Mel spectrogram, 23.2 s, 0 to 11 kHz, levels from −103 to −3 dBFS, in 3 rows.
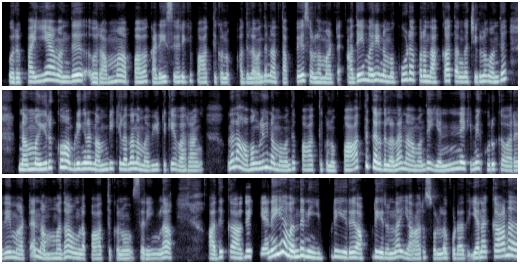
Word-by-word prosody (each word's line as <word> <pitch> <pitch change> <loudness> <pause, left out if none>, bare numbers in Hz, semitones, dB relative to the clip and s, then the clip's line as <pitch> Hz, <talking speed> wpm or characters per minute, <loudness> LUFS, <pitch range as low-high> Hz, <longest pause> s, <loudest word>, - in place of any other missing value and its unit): ஒரு 170 0 +1
பையன் 220 +7 +2
வந்து 190 +2 +3 0.3
ஒரு 170 0 -1
அம்மா 195 +7 -1
அப்பாவ 185 +1 -1
கடைசி 180 +4 -1
வரைக்கும் 185 +3 -3
பார்த்துக்கணும், 170 -1 -5
அதுல 160 +1 -3
வந்து 205 +5 -2
நான் 180 -2 -3
தப்பே 160 +6 -1
சொல்ல 170 -4 -1
மாட்டேன். 160 -1 -5
அதேமாதிரி 230 +4 +2
நம்ம 195 -3 -1
கூட 260 +2 +1
பிறந்த 205 -3 +1
அக்கா, 190 +5 -1
தங்கச்சிகளும் 185 +2 -1
வந்து 190 +9 +1 0.5
நம்ம 205 +2 +4
இருக்கோம் 260 +3 +3
அப்பிடிங்கிற 220 0 +4
நம்பிக்கையில 205 +2 -1
தான் 225 0 +3
நம்ம 180 -4 -1
வீட்டுக்கே 190 +2 -3
வராங்க, 165 0 -4 0.4
அதனால, 275 +5 +2
அவுங்களையும் 230 +7 +2
நம்ம 190 -5 -1
வந்து 225 +7 -3
பார்த்துக்கணும் 180 -4 -4
பார்த்துக்கிறதுலலாம் 220 - +2
நான் 175 -3 -2
வந்து 195 +7 -1 0.2
என்னைக்குமே 225 +5 +1
குறுக்க 200 +1 -1
வரவே 165 +5 -1
மாட்டேன். 160 +7 -3
நம்ம 170 +2 -2
தான் 220 - +2
அவுங்கள 170 -4 -1
பார்த்துக்கணும். 155 0 -5
சரிங்களா? 165 +6 -2 0.7
அதுக்காக 210 +1 0 0.2
எனைய 305 - +6
வந்து 225 +5 +5
நீ - - +3
இப்பிடி 210 +6 -4
இரு! 195 +1 +3
அப்பிடி 180 +5 -2
இருன்லாம் 190 +5 0
யாரும் 170 +6 -4
சொல்லக்கூடாது. 165 -1 -3 0.2
எனக்கான 225 +5 +1
195 Hz, 150 wpm, -23 LUFS, 175-220 Hz, 0.7 s, எனைய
